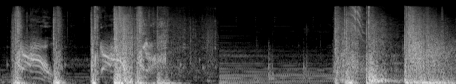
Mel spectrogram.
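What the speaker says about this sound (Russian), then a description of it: "Два выстрела дал, по-моему." Gunfire in the game Garry's Mod DarkRP: several loud, sharp shots in quick bursts with a pause of quieter background in the middle, close and forceful.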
